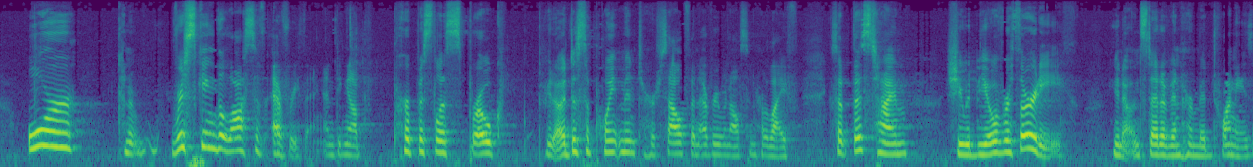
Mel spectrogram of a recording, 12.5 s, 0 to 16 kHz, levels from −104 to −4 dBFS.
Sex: female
